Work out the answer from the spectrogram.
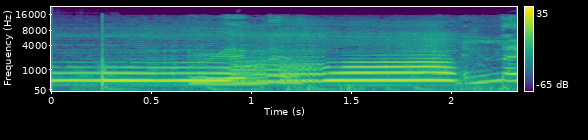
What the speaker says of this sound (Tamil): சர்ப்ரைசிங்காக சங்கில் சவுண்டு வந்துருச்சு.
